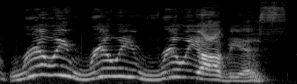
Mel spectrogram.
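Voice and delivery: drawn-out "really obvious"; emphatic. Real, not acted. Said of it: "emphatic repetition".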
